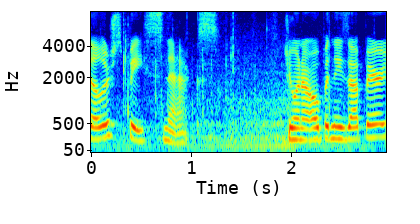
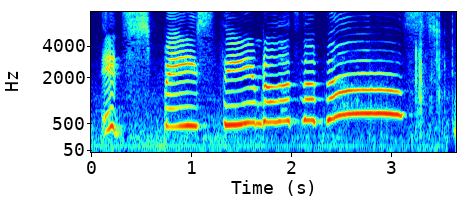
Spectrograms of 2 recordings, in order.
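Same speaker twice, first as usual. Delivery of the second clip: gasp, then a much higher delighted squeal; thrilled to find the space theme; 4 dB louder, slower than usual. Real, not acted. Opening the dog's space box, high delighted squeal.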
